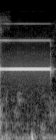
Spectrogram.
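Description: An alarm clock emits a steady, loud electronic beep that holds for most of a second before cutting off, with faint rattling underneath.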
